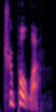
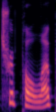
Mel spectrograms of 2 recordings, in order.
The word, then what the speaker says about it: Tripoli: Because the way it's spelled, it looks like it would be Tripoli, doesn't it?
